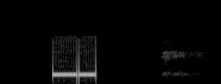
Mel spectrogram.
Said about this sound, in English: But y'all should hear the phone ringing in here in a second if I do this correctly. Hold on, y'all. Hopefully we're going to get our guest on.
